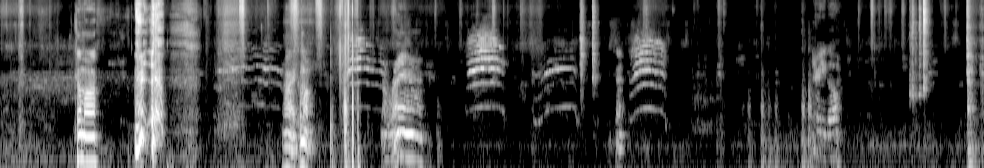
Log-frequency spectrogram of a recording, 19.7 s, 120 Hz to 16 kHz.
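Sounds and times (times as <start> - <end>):
speech: 1.5 - 2.0, 2.7 - 3.3, 5.6 - 6.4
cat meowing while being fed dry cat food: 4.4 - 5.7, 6.8 - 8.4, 9.3 - 11.6, 12.4 - 14.4.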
